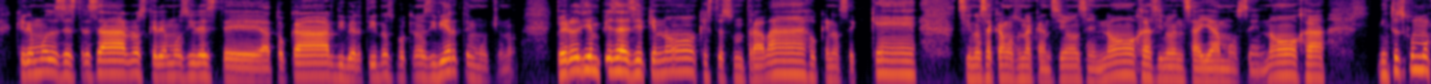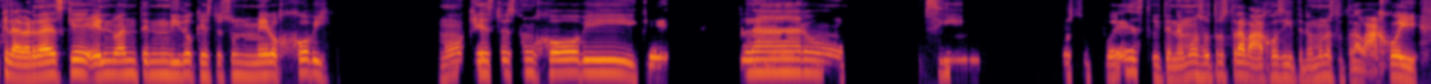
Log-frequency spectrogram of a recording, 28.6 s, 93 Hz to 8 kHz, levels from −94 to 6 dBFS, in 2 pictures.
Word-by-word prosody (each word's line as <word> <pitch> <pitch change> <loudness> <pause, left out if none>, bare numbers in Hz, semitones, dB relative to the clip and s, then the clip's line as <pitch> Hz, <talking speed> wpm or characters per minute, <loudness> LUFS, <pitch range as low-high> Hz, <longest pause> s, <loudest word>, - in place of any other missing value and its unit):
queremos 165 +3 -3
desestresarnos, 160 +1 +4
queremos 140 0 -4
ir, 145 0 -5
este, 115 -5 0
a 110 - -1
tocar, 145 0 +3
divertirnos", 135 +2 -8
porque 130 +1 -14
nos 135 -1 -4
divierte 165 +6 -1
mucho, 115 -4 -16
¿no? - - -22 0.4
Pero 165 +4 +4
él 195 - +3
ya 200 - +5
empieza 185 0 +1
a - - +12
decir 165 -1 +1
que: 165 - -2
"No, 175 +2 -3
que 145 - -11
esto 130 - -4
es - - 0
un 125 -3 -14
trabajo, 155 +3 0
que 120 - -10
no 115 -1 -10
sé 100 - -5
qué", 160 -2 -2 0.4
si 130 - +2
no 125 0 -4
sacamos 125 -2 +2
una 125 0 -4
canción, 120 +4 -3
se 105 - +1
enoja, 140 +4 -1
si 120 0 -4
no 120 0 -5
ensayamos 110 -3 0
se 90 - -3
enoja. 135 +3 0 0.5
Entonces, 175 +3 -1
como 205 -1 -2
que - - 0
la 135 -2 +6
verdad 140 +4 +8
es 155 - +6
que 170 -4 +3
él 155 +3 +2
no 160 - 0
ha - - +5
entendido 155 -1 -3
que 145 - -4
esto 145 +1 -6
es 130 - -5
un 150 -1 -7
mero 145 +1 +3
hobby 165 -8 -2 1.1
¿no? 150 +6 -4
Que 160 - 0
esto 165 +1 -3
es 165 - -3
un 170 -1 -7
hobby, 170 -1 +1
y - - -15
que 390 - -7 0.9
claro. 175 -1 +2 1.0
Sí, - - -3 1.1
por 455 - -11
supuesto. 135 +3 -7
Y - - -10
tenemos 120 +6 -4
otros 140 0 -4
trabajos, 140 -2 +2
y 130 -1 -8
tenemos 115 +5 -10
nuestro 120 -6 -8
trabajo, 110 +6 +1
y 120 -4 +3
145 Hz, 170 wpm, -25 LUFS, 125-160 Hz, 1.1 s, a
